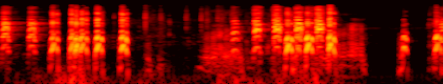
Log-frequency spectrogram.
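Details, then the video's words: Common moorhen, known locally as mandar batu, in a recording used as a lure: harsh, clicking bursts in irregular clusters, a short rasping stretch in the middle, then spaced sharp notes. "suara pikat mandar batu"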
